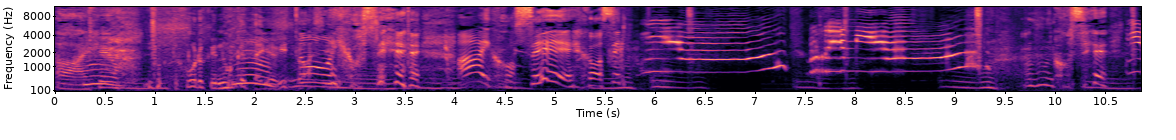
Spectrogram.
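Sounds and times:
speech: 0.0s - 6.6s, 7.4s - 8.2s, 8.9s - 10.8s
female cat meowing loudly: 5.7s - 9.3s, 10.7s - 10.8s.

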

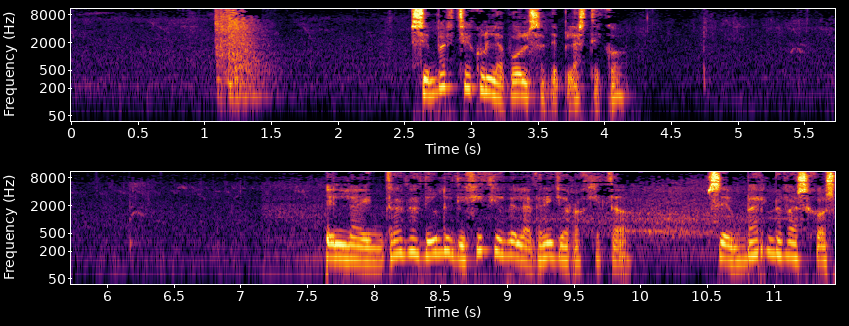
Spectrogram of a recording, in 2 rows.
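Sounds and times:
lid shutting on a rubbish bin: 1.1s - 1.7s
speech: 2.6s - 4.4s, 7.6s - 11.4s.

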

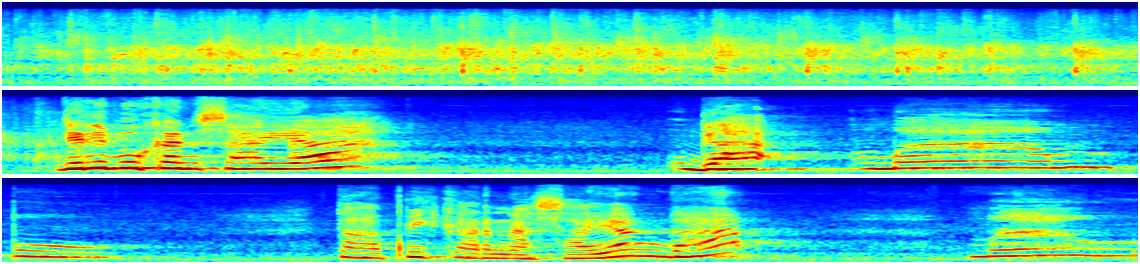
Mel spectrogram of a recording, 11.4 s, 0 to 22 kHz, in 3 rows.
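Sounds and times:
audience applause: 0.0s - 4.2s
speech: 4.0s - 5.2s, 6.0s - 7.4s, 8.8s - 10.2s, 10.8s - 11.3s.

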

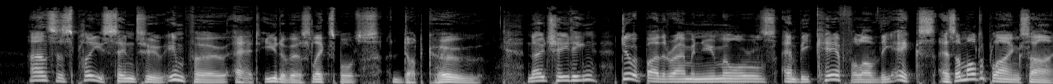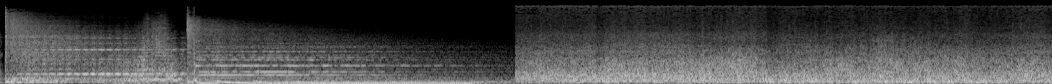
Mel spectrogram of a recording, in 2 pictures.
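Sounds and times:
speech: 0.3s - 12.0s
tonal hum: 10.6s - 15.9s
wind-like whooshing sound effect representing clouds: 15.7s - 21.0s.

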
